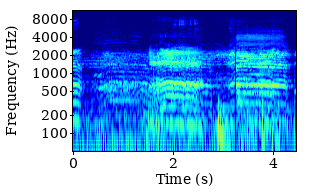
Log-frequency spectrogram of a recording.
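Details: New Suffolk lambs on a farm meet Buddy, the barn cat, for the first time. A sustained, wavering bleat is followed by a second drawn-out cry, with a faint background murmur.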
